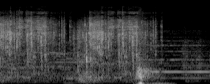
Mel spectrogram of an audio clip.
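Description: Soundtrack of a stop-motion film: music under two loud hissing sound-effect bursts in quick succession, the second ending in a short heavy thud.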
